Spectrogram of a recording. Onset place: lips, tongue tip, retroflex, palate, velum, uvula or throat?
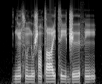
velum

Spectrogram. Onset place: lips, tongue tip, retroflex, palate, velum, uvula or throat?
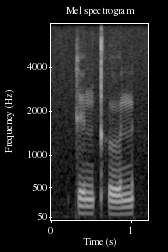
velum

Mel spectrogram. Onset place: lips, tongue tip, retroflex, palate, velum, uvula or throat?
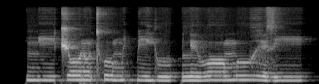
palate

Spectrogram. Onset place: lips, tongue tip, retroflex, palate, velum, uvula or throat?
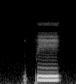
lips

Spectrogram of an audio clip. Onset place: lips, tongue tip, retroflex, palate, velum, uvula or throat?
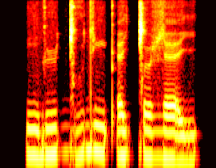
velum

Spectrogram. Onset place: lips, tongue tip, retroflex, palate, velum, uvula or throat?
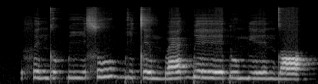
lips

